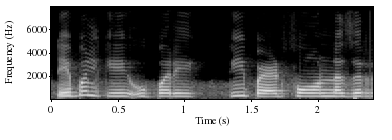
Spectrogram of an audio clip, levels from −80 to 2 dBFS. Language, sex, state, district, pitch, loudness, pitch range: Hindi, female, Punjab, Fazilka, 275 Hz, -14 LUFS, 265-290 Hz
